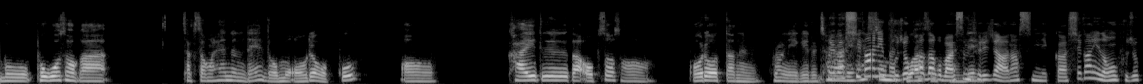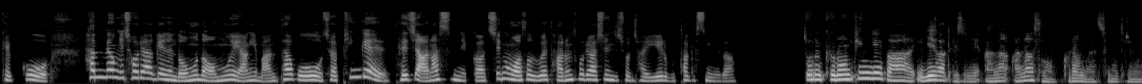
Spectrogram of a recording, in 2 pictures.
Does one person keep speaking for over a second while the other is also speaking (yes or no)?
yes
